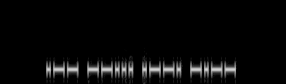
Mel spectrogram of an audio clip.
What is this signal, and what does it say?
Morse code, heard as a keyed tone, about 36 wpm, 700 Hz. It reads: W7PY
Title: USA Call Signs - 4 Characters - 35wpm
